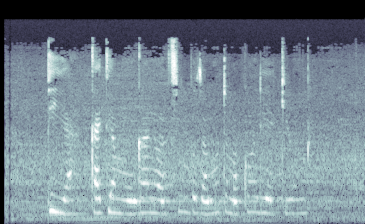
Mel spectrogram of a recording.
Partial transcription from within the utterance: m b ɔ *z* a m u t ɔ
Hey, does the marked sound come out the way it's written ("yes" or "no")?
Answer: yes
